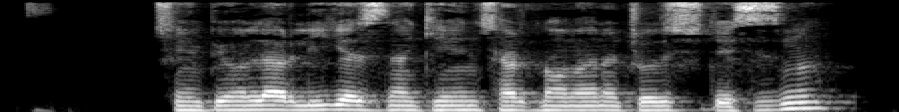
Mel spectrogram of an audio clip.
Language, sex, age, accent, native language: Uzbek, male, 18-24, Toshkent shahri, Uzbek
